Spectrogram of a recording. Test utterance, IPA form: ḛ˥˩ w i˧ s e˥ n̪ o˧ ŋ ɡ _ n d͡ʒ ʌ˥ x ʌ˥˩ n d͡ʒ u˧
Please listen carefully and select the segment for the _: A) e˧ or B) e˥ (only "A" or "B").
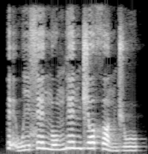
B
